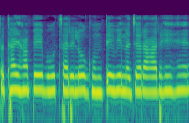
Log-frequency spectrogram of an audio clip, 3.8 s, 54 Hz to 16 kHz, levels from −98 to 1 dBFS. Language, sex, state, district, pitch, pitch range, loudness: Hindi, female, Jharkhand, Deoghar, 240 Hz, 235-245 Hz, -12 LUFS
